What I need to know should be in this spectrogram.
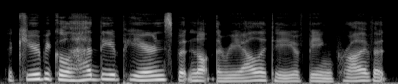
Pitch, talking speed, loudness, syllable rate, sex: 185 Hz, 180 wpm, -17 LUFS, 5.6 syllables/s, female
